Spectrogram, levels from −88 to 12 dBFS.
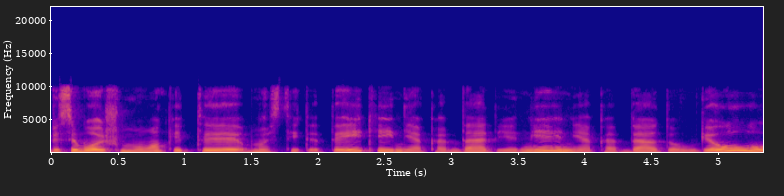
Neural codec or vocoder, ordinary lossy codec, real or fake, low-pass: autoencoder, 22.05 kHz, a latent of 192 numbers a frame, VITS, trained on one speaker; Opus, 32 kbps; fake; 9.9 kHz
